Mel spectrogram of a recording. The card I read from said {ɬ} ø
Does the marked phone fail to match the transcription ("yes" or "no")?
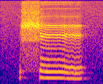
no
